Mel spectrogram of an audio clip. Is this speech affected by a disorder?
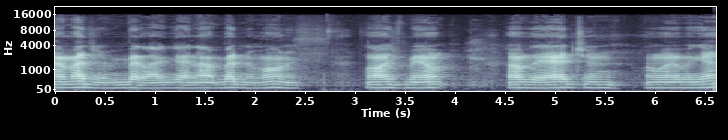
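Yes: MND; failing voice, slowed speech, frequent coughing, throat clearing, phlegm.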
